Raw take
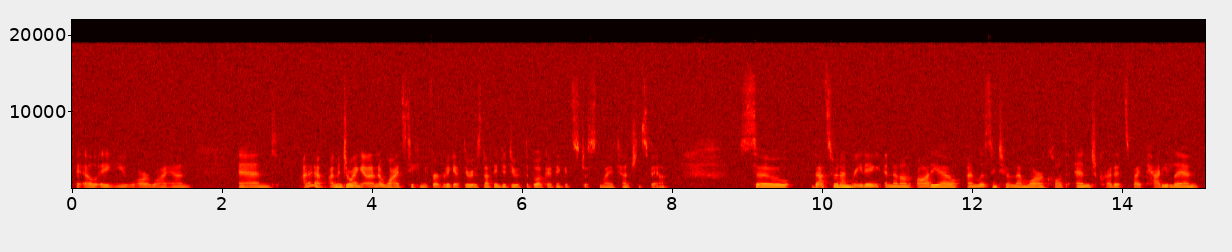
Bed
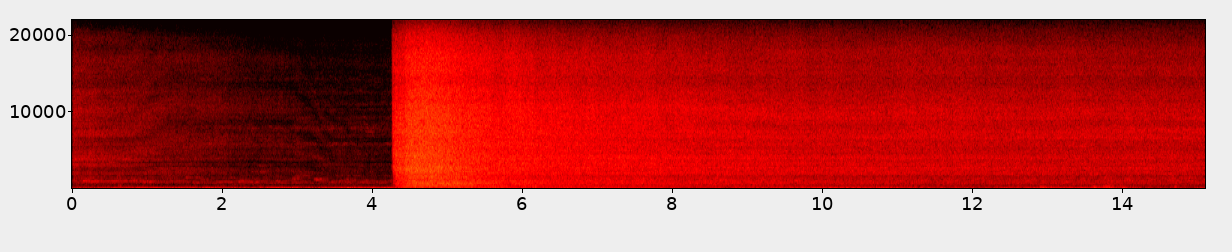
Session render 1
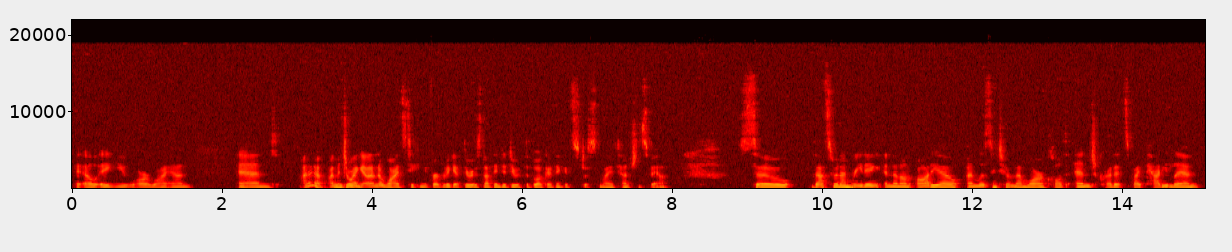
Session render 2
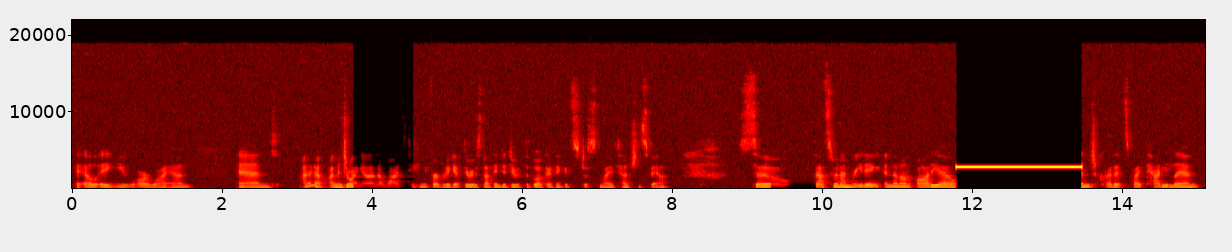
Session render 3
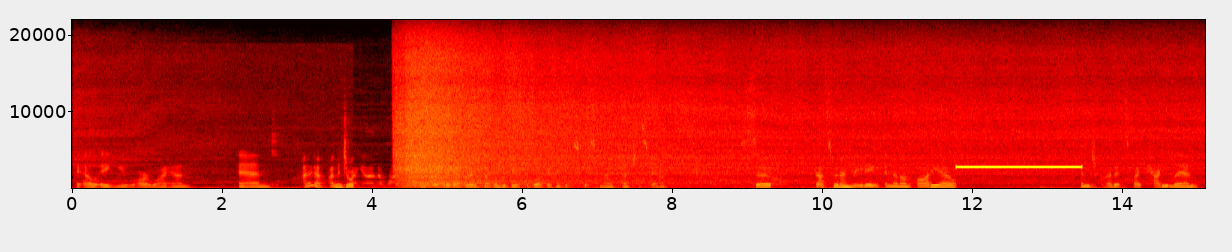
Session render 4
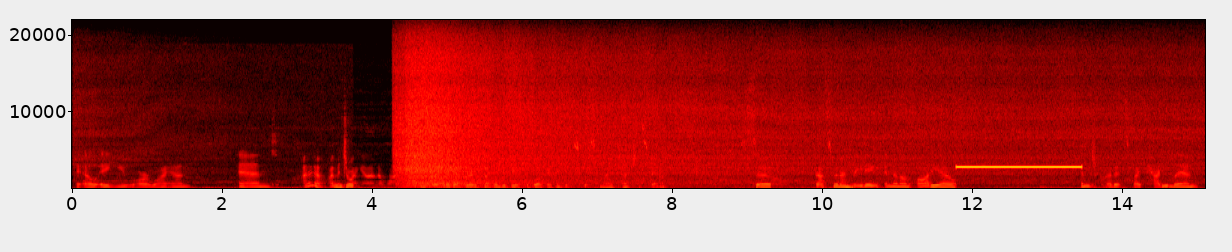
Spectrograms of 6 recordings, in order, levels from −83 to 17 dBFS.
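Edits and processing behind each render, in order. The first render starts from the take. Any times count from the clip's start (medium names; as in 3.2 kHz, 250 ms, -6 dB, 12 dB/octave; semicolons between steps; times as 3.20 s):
noise print and reduce 8 dB
3.75–4.55 s: two resonant band-passes 1.2 kHz, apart 0.8 oct; 9.31–9.93 s: high-pass 950 Hz 24 dB/octave; 11.78–13.46 s: bleep 2.85 kHz -7 dBFS
add bed +6 dB
trim -10.5 dB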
